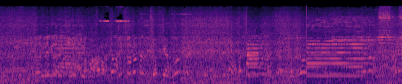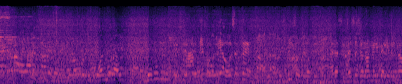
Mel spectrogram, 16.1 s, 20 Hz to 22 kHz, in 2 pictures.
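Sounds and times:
crowd of people talking: 0.0 - 16.0
vehicle horn honking: 4.9 - 5.4, 6.0 - 8.5.

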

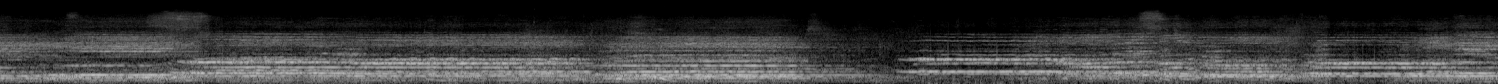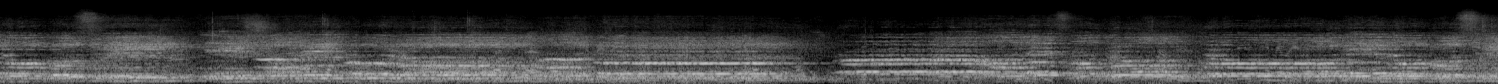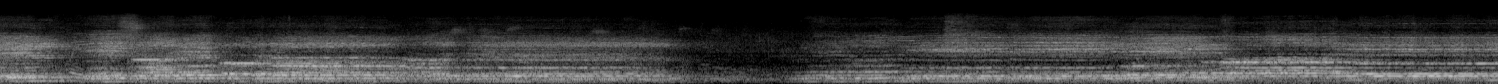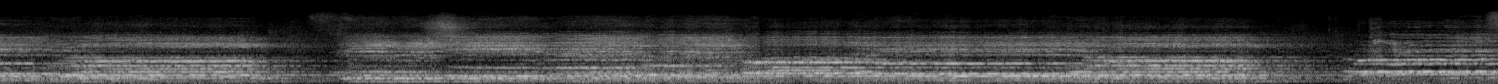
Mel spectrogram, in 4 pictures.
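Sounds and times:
choir singing unaccompanied: 0.0 - 59.9.

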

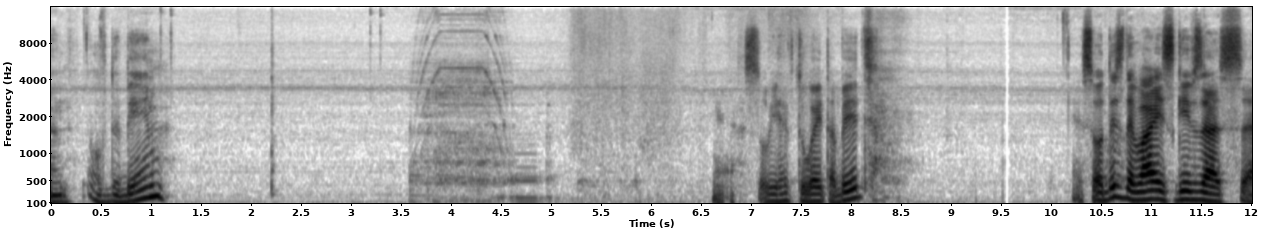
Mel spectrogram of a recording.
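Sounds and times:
small motor whine: 3.6 - 5.6.

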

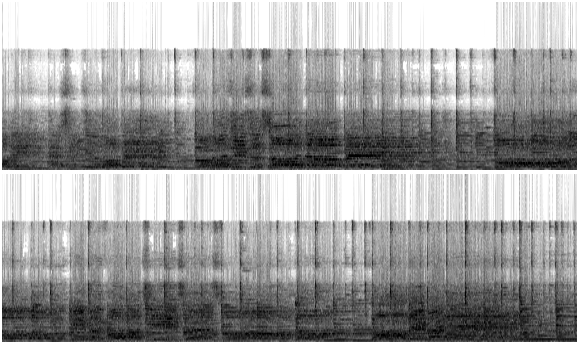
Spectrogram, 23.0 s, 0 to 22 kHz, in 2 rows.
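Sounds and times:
acoustic guitar: 0.0 - 23.0
congregation singing a hymn: 0.0 - 23.0
electronic keyboard: 0.0 - 23.0.

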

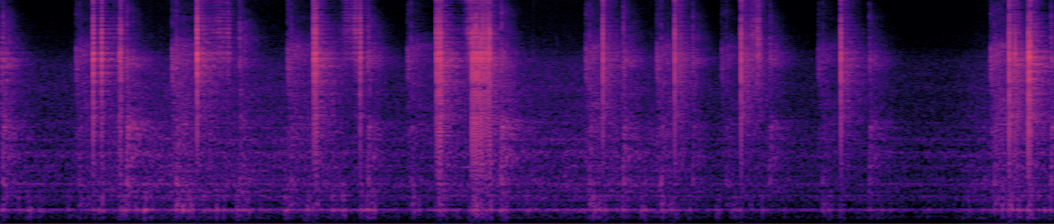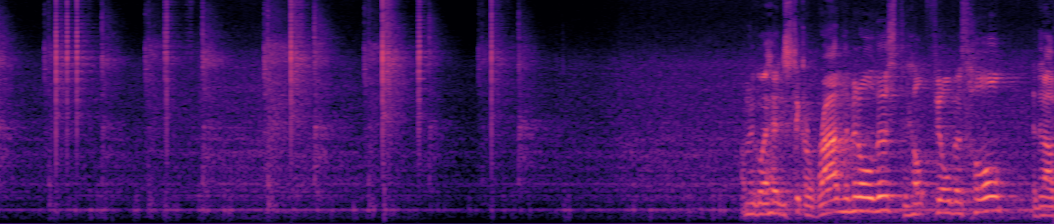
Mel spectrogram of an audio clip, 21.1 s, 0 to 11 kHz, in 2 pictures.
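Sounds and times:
welder arc crackling: 0.0 - 9.1, 9.7 - 21.0
steady low hum: 0.0 - 21.0.

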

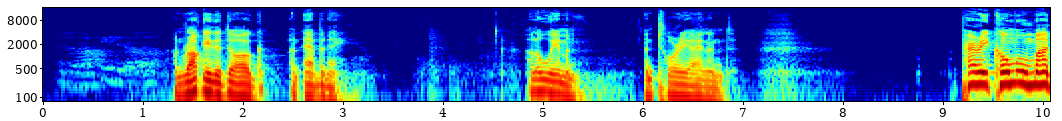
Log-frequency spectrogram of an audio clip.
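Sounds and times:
faint breath at microphone: 7.1 - 7.9.

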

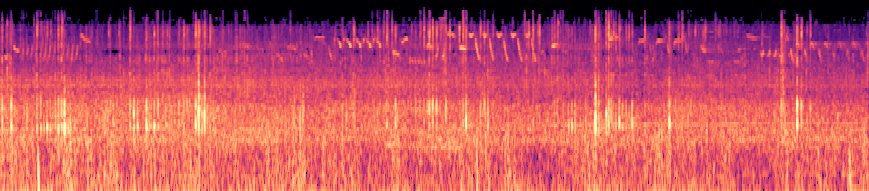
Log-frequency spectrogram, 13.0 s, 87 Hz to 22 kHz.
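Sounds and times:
scooter frame clacking: 0.0 - 13.0
tyre and wind rumble: 0.0 - 13.0.

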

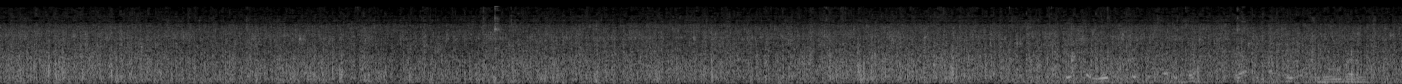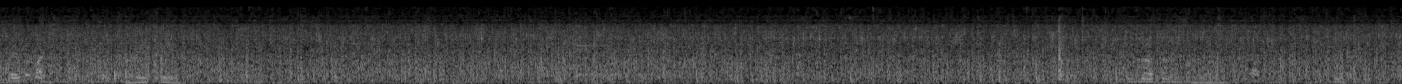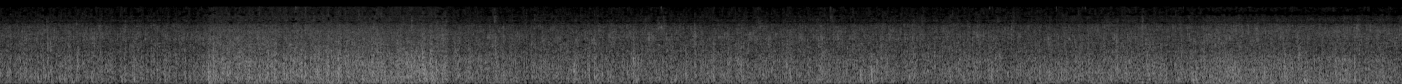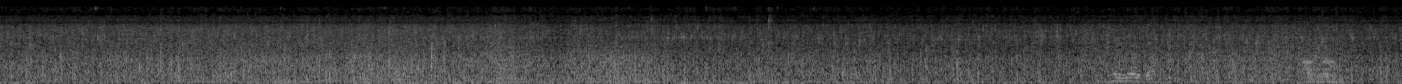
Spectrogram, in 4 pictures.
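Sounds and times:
rain on tent fabric: 0.0 - 56.0.

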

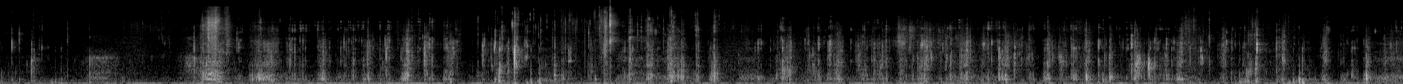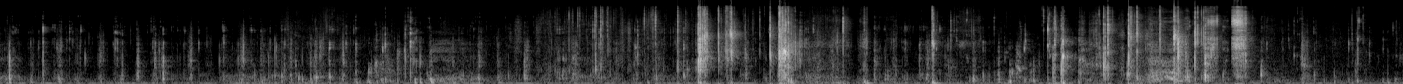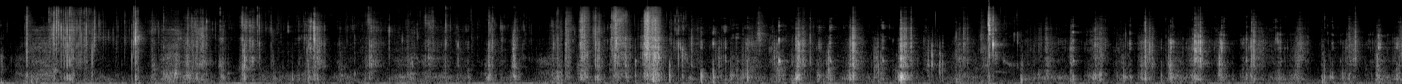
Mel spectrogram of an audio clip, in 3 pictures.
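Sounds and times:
wet chewing and biting: 2.0 - 42.0
shrimp shells crackling: 19.1 - 22.8, 28.2 - 30.8.

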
